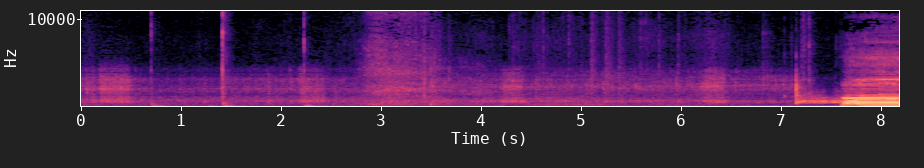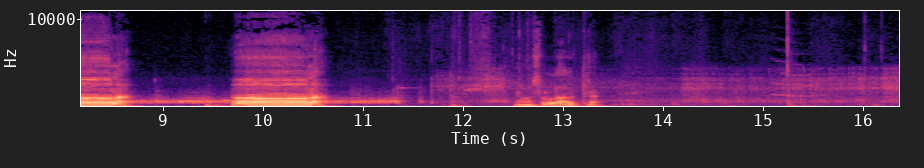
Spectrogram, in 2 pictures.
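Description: A knob clicks as a hand turns it.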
